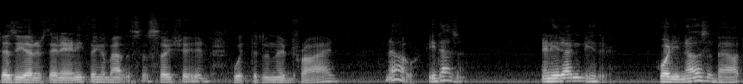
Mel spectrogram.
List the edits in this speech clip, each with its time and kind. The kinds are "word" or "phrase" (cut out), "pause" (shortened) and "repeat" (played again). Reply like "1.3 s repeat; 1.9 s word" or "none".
1.4 s word; 2.6 s word; 2.9 s word; 5.8 s phrase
